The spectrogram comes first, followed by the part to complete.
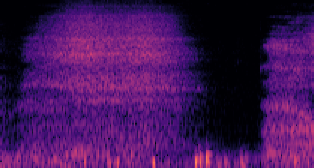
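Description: A man's audible breath through mouth and nose, a soft hiss lasting about a second, taken in a pause between sentences, followed by a few faint mouth clicks.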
